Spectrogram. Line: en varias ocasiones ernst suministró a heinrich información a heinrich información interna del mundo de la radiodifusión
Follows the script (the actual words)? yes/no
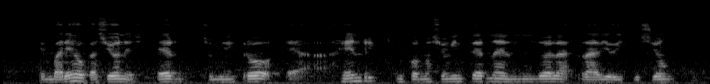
no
